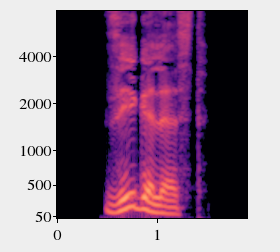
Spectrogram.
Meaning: second-person singular subjunctive I of segeln
- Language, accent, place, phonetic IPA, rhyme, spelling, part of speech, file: German, Germany, Berlin, [ˈzeːɡələst], -eːɡələst, segelest, verb, De-segelest.ogg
